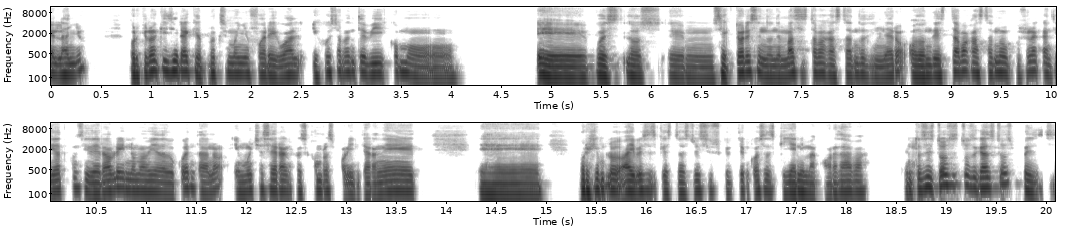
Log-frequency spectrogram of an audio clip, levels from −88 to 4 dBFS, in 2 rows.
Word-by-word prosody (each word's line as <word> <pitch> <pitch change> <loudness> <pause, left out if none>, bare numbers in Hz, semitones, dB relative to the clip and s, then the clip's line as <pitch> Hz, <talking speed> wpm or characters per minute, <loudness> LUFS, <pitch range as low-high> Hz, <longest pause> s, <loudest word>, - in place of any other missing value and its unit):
el 125 -1 +2
año 130 +9 +1 0.4
porque, 120 +3 +1
no 155 0 +5
quisiera 150 -1 +3
que 130 - -1
el - - -6
próximo 130 +1 -1
año 130 0 +2
fuera 125 -2 0
igual. 120 +3 0
Y 115 - -3
justamente 140 +3 -1
vi 130 0 +1
como, 110 -6 -2 0.7
eh, 110 -3 +6
pues, 115 -2 +3
los, 110 -2 -1
eh, 110 -2 0
mm, 105 -1 -1
sectores 140 +7 +2
en 125 - +3
donde 115 -1 +1
más 130 +4 +2
estaba 135 +1 -1
gastando 120 +1 -1
dinero, 110 +1 -1
o 120 - +1
donde 115 +1 +4
estaba 140 +6 +1
gastando, 135 0 0
pues, 115 0 -11
una 150 +1 0
cantidad 125 -2 -2
considerable 125 -1 0
y - - 0
no 130 -1 0
me 125 - 0
había 120 -1 +1
dado 105 -2 -1
cuenta, 135 -4 -3
¿no? 130 +5 -3
Y 110 - -7
muchas 120 +3 -3
eran, 125 -1 +1
pues, 115 -3 -8
compras 120 -1 -4
por - - -6
internet, 110 +4 0 0.6
eh, 100 0 +1 0.3
por 125 -1 +4
ejemplo, 130 0 +2
hay 120 0 +6
veces 120 +1 0
que 115 - -7
hasta 110 - -4
estoy 115 +3 -3
suscrito 120 -1 -9
a - - -10
cosas 115 0 -4
que 115 - -12
ya 110 0 +3
ni 115 - +4
me 105 - -1
acordaba. 115 +3 -3 0.3
Entonces 140 +3 +1
todos 180 +5 +3
estos 175 -3 -3
gastos, 150 +7 +1
pues, 115 - 0
120 Hz, 210 wpm, -23 LUFS, 110-130 Hz, 0.7 s, eh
